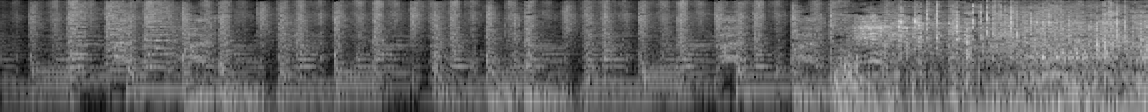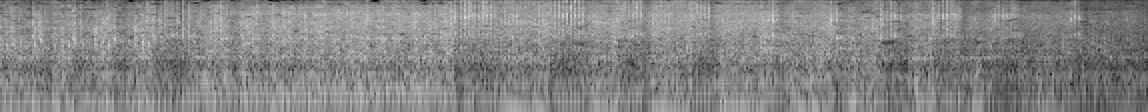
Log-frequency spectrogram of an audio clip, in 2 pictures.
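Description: A loaded farm vehicle's engine starts up after a stretch of rhythmic music, then settles into a loud, steady idle with a continuous low rumble close by.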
